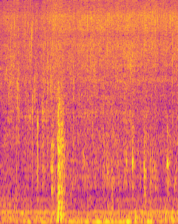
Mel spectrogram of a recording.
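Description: Garlic, green chilli and onion frying slowly over low heat in a pan, giving a steady close sizzle with soft crackles throughout and one brief louder pop of stirring near the start.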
